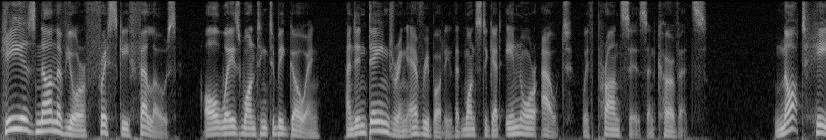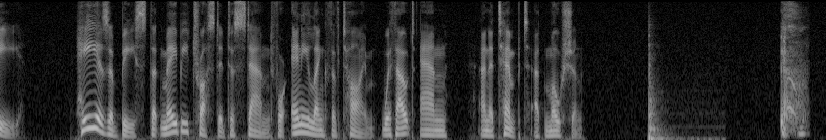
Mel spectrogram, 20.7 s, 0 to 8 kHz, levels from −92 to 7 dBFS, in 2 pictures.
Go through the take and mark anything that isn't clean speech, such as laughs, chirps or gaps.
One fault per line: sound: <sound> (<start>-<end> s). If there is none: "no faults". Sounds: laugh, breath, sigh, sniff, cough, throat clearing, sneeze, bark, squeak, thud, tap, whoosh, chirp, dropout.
sound: thud (18.4-19.4 s)
sound: cough (20.1-20.5 s)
